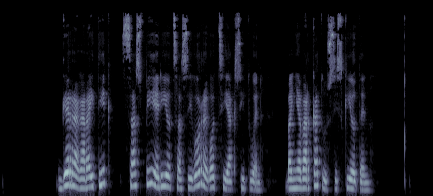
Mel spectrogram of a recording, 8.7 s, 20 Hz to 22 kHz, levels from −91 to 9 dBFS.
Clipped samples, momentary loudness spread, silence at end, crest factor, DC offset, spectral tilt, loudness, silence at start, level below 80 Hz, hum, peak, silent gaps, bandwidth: under 0.1%; 11 LU; 1.25 s; 20 dB; under 0.1%; -3.5 dB/octave; -28 LUFS; 1.15 s; -78 dBFS; none; -10 dBFS; 5.53-5.69 s; 17 kHz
